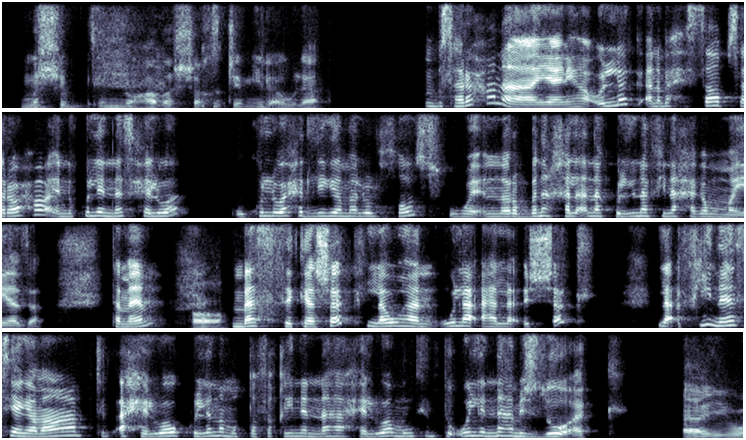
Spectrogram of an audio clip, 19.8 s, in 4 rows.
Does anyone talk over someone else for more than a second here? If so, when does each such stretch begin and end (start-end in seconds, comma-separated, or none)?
none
